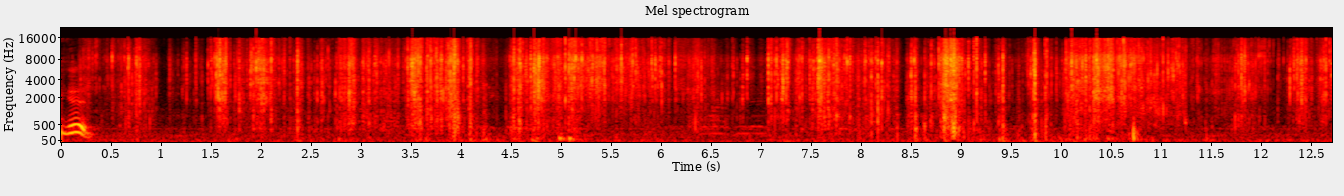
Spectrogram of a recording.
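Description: Foil wrappers crinkle and rustle close by as packs are torn open.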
